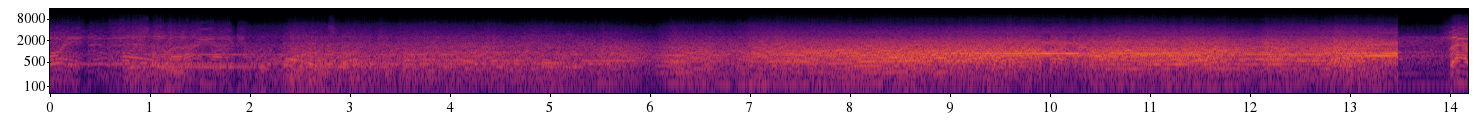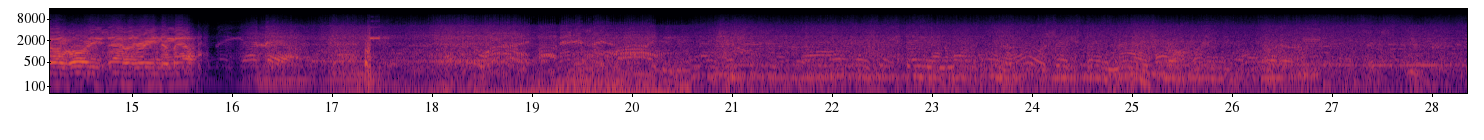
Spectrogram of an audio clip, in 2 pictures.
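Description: Radio receiver audio on the 11-meter band around 27.285 MHz: distorted, hard-to-follow sideband voices of distant stations over static. A stretch of loud hiss in the middle cuts off suddenly, followed by short dropouts.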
